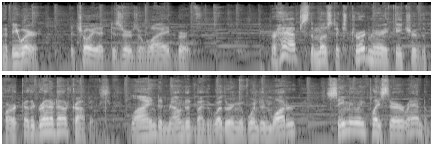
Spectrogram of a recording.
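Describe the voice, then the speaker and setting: Music plays in the background as a man with a medium pitch speaks with lively intonation. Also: moderate pace. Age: 80s+. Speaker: outdoor vlogger. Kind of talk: scripted narration.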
